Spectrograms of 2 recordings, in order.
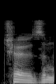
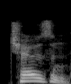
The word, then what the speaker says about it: Chosin: in the Korean War chosen is the Japanese pronunciation of the Korean name Chang Jin the UN forces relied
